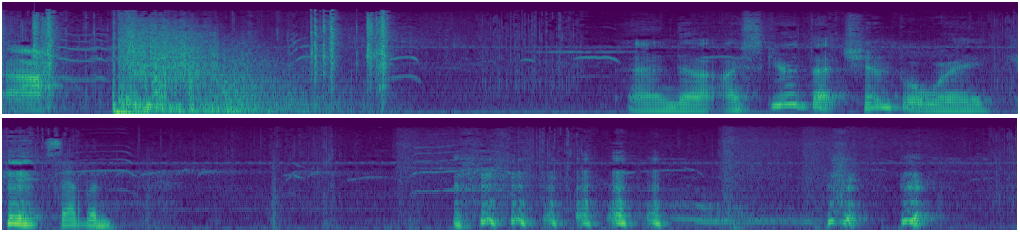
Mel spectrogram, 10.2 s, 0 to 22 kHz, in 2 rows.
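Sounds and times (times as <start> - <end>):
rifle gunshots in a video game: 0.6 - 2.0
speech: 3.1 - 5.9, 7.4 - 8.5
laughter: 7.3 - 9.8.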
